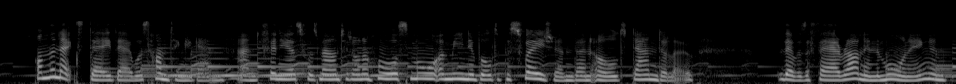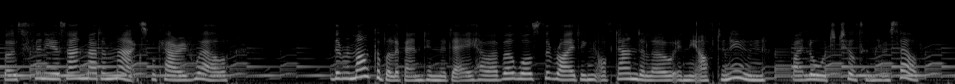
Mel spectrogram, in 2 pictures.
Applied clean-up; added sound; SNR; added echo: none; Guitar; 10 dB; none.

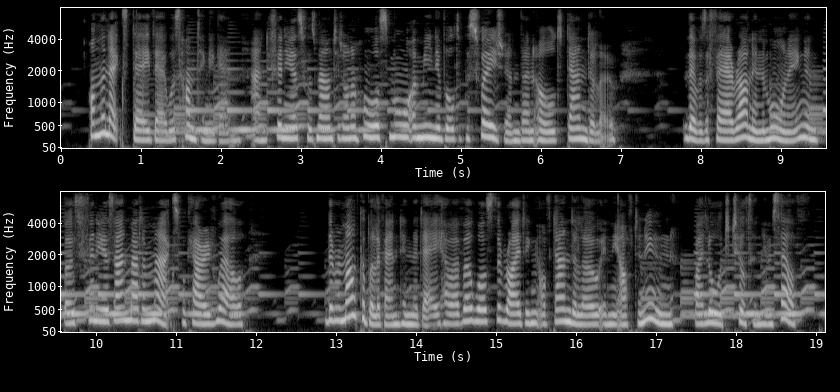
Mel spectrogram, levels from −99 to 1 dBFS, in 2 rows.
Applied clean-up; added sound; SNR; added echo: classical method log-MMSE.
